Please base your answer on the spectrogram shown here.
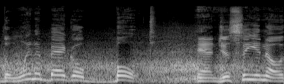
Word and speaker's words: Boldt: It's called the Winnebago Boldt, and just so you know, that's spelled with a D, B-O-L-D-T, and it's not B-O-L-T if you're trying to look it up.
